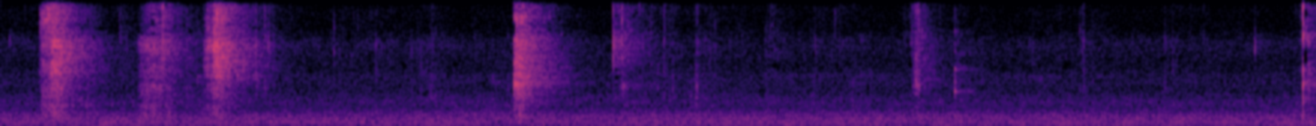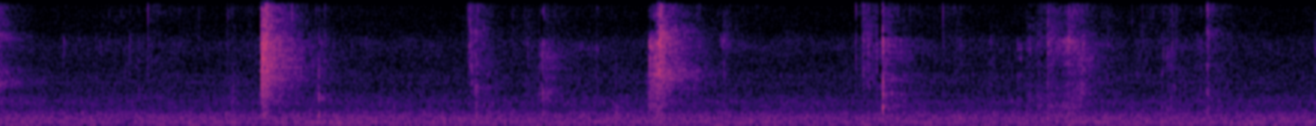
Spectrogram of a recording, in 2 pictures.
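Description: Wet chewing and lip-smacking while eating fish and rice by hand, with sharp, irregular mouth clicks every second or so, over a steady background hum.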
